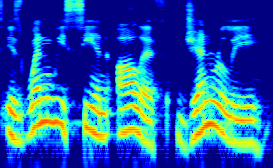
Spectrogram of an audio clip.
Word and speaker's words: aleph: of time in antiquity, it would have had an type of sound, kind of like the way the double T is pronounced in the Scottish pronunciation of the word bottle, bottle. And forgive my poor Scottish accent, bottle. And it's a constriction of the throat. But over time, this came to be really a silent consonant, in the same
